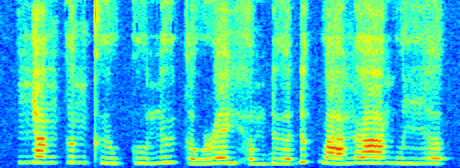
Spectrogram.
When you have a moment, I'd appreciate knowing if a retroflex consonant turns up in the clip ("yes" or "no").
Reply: no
